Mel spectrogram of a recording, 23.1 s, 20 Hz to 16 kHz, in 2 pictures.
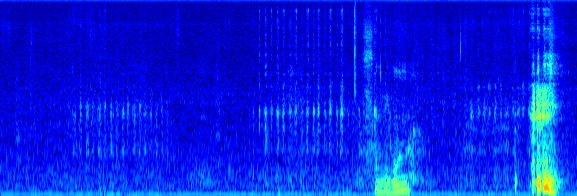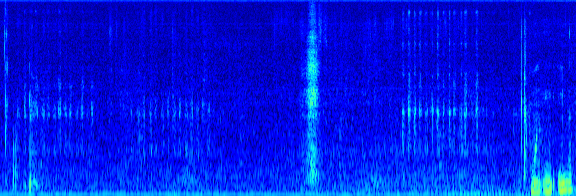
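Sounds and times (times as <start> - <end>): coin scratching scratch card: 1.4 - 3.4, 5.1 - 7.0, 9.4 - 10.7, 11.8 - 13.4, 14.2 - 15.8, 19.6 - 21.3
breath puff: 17.6 - 18.0.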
